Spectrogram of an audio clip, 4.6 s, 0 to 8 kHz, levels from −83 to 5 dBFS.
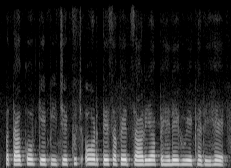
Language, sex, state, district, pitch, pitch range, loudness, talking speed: Hindi, male, Arunachal Pradesh, Lower Dibang Valley, 200 Hz, 195-210 Hz, -15 LUFS, 140 wpm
